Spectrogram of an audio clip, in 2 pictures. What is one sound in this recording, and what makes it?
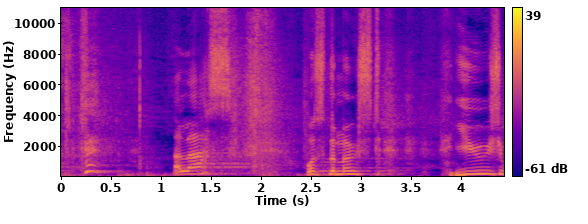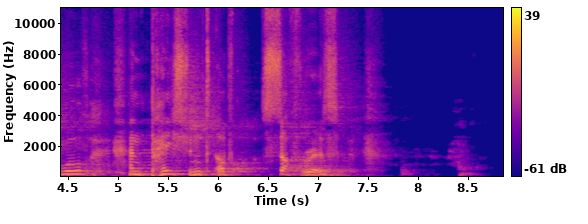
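A man talks close by with animation, in a theatrical voice.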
